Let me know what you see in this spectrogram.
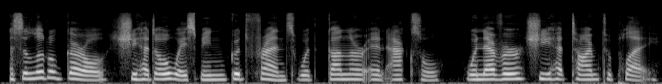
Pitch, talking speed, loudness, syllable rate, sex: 230 Hz, 180 wpm, -18 LUFS, 4.2 syllables/s, female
